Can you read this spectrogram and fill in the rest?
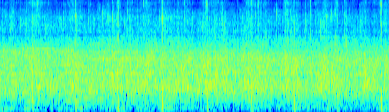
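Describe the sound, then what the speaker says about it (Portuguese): An audience at a podcast taping applauds, a steady wash of clapping close by with a few sharper individual claps poking through, and no voices over it. "Palmas, galera."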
